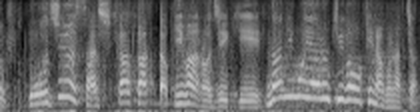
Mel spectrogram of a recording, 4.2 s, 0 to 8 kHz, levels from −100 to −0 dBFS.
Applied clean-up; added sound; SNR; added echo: neural separator model SepFormer DNS4.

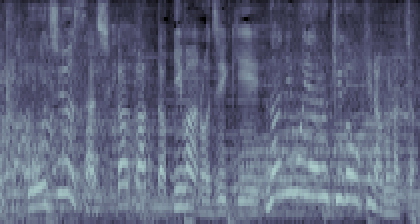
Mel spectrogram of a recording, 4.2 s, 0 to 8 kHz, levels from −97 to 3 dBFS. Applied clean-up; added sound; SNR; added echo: none; none; none; none.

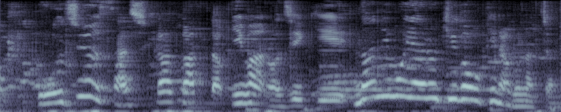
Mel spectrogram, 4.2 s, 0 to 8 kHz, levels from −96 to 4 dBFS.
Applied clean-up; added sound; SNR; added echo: classical method log-MMSE.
